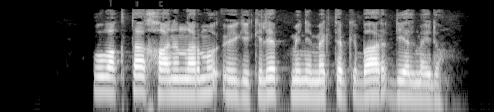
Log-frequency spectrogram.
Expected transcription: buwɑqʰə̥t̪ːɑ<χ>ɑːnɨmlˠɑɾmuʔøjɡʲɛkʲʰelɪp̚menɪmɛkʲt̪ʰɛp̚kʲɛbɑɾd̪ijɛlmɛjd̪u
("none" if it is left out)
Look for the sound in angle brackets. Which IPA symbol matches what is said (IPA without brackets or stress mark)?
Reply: χ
